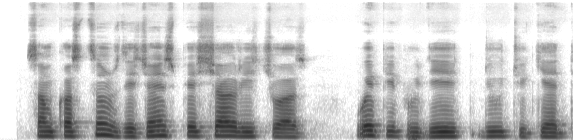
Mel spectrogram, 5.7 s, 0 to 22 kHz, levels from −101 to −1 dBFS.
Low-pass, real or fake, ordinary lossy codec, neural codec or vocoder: none; real; none; none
